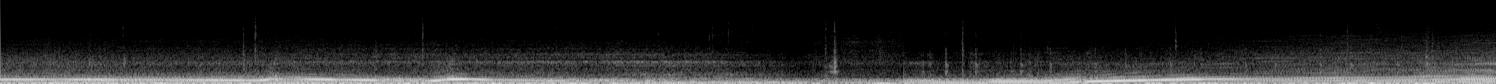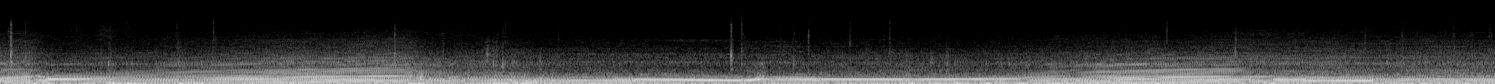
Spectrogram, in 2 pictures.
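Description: Corvette C8's V8 engine driving: cruising at steady revs with a few brief dips and rises, easing off about eight seconds in, then accelerating with the revs climbing and dropping back twice at upshifts, before settling into a steady cruise again.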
